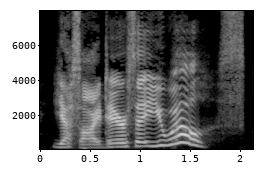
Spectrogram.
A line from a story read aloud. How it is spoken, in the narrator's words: grunted Slughorn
